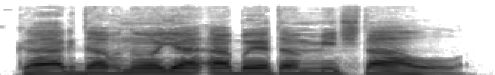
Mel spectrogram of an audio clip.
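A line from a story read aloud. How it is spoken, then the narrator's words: Thoughtful mutter. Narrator (Russian): Задумчиво пробормотал он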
